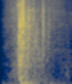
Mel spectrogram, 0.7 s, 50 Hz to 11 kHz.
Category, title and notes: Sound effects > Vehicles
Ford 115 T350 - Door closing
Subject : Recording a Ford Transit 115 T350 from 2003, a Diesel model. Date YMD : 2025 August 08 Around 19h30 Location : Albi 81000 Tarn Occitanie France. Weather : Sunny, hot and a bit windy Processing : Trimmed and normalised in Audacity. Notes : Thanks to OMAT for helping me to record and their time.
115, 2003, 2003-model, 2025, A2WS, August, Ford, Ford-Transit, France, FR-AV2, Mono, Old, Single-mic-mono, SM57, T350, Tascam, Van, Vehicle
